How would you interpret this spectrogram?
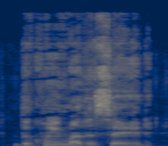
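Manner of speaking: usual speaking voice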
